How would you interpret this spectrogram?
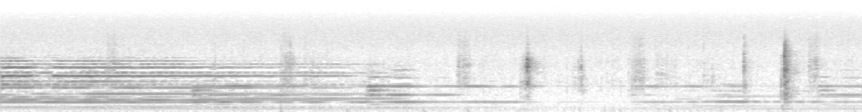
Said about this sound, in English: Tell me, what do the bells ring for? The dead.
